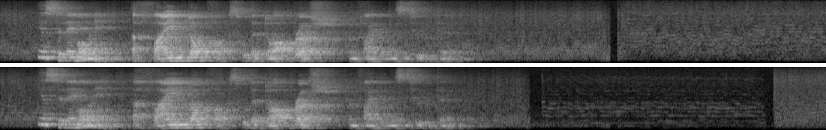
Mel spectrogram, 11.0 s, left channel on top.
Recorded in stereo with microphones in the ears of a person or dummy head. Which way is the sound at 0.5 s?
70° left (ahead or behind).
